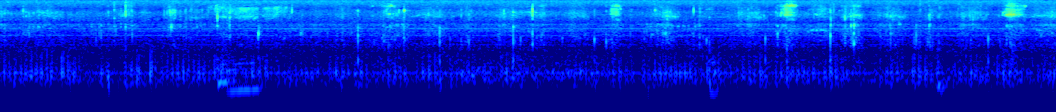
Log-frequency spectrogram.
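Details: Close-up kitten purr, an even, unbroken rumble punctuated by small licking and slurping clicks throughout.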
